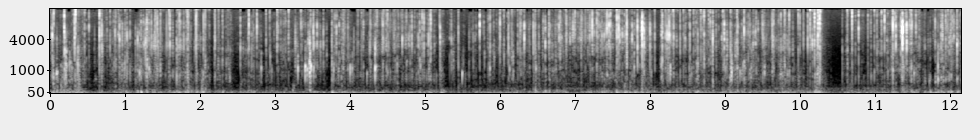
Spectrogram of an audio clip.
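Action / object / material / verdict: scrape / rhinestone sheet, glass or plastic stones / rhinestones / none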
